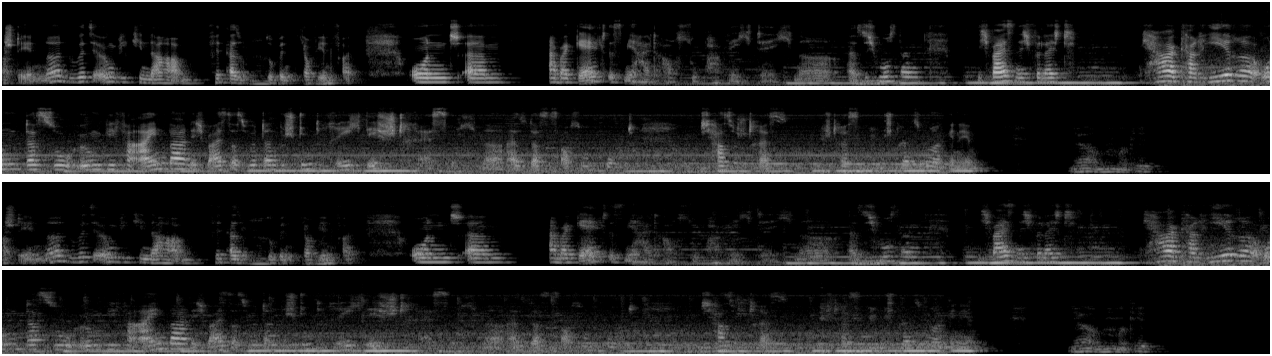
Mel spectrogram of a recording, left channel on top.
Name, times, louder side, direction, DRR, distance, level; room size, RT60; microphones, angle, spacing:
voice 1, 0.0-3.3 3.6-5.0 5.5-9.5 9.8-10.7 11.4-19.4 19.7-20.5 21.0-21.2 21.9-22.5, left 5 dB, 80° left, 7 dB, 0.5 m, -33 dB
voice 2, 3.0-3.3 8.5-8.9 19.5-19.8 20.8-21.6 22.8-22.9 23.3-24.1, right 1 dB, 70° right, 0 dB, 1.0 m, -42 dB
sound 1, 6.3-22.4, right 2 dB, 35° right, 0.4 m, -37 dB
sound 2, 11.5-22.1, left 1 dB, 35° left, 0.6 m, -41 dB
3.3 x 2.2 x 2.3 m, 0.34 s
head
